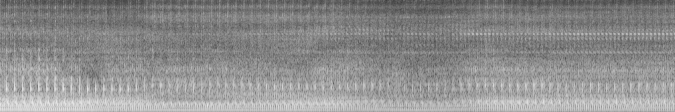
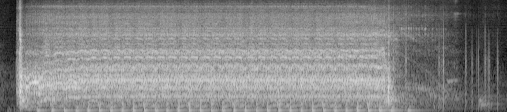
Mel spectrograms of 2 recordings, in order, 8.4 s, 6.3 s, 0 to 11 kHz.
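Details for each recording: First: 1963-64 John Deere 1010W tractor, sat 18 years, started at about half throttle and full choke; settles into an even idle after a brief dip, firing regularly without knocks or stumbles. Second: 1963-64 John Deere 1010W tractor, sat 18 years, starter cranks steadily about four turns a second for five seconds, never catches; fuel starvation, owner suspects clogged fuel line and stuck carburetor float or valve, splicing in fuel filter.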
